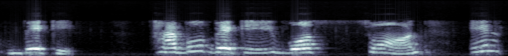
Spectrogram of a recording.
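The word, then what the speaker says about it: Mbeki: Then थैबो, अब यहाँ पे एम साइलेंट रहेगा बच्चों, बेकी।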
